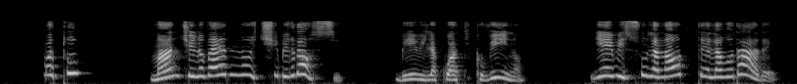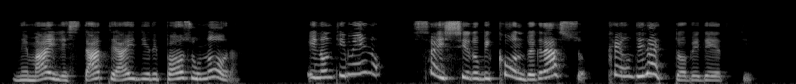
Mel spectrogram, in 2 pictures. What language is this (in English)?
Italian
